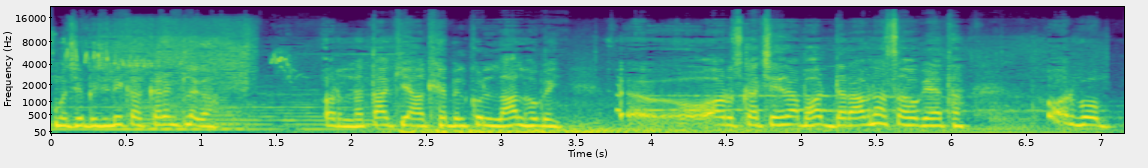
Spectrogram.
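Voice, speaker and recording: An anxious family man from a ghost cartoon, acted by a man. He sounds agitated and urgent in a very high voice, with music clearly behind. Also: steady tone, moderate pace, close to an everyday voice. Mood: alarmed.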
